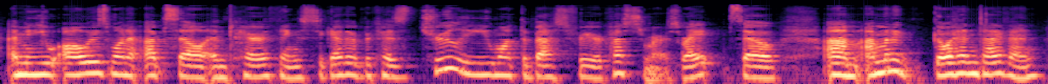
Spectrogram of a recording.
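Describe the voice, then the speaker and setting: Speaking briskly, a woman in her forties who does makeup and sells beauty products walks viewers through a relaxed tutorial, calling them by name and leaning on fillers. Illness has left her voice deeper, and a phone camera at arm's length picks her up in a small room indoors.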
